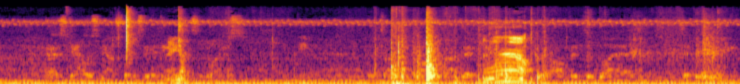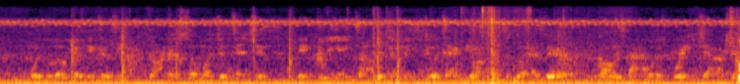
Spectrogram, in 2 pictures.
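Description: Faint handling noises of cardboard boxes and objects on a desk over a steady low hum, with a sharp knock about five seconds in followed by a brief squeak.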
